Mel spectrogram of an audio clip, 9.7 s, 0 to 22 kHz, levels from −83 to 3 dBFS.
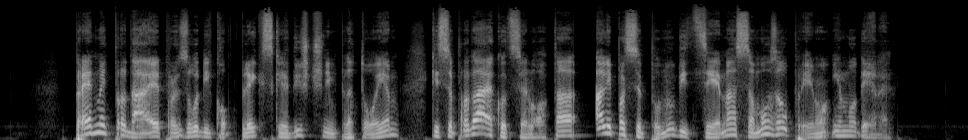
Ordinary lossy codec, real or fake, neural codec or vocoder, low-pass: MP3, 96 kbps; fake; codec, 44.1 kHz, 2.6 kbps, DAC; 19.8 kHz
